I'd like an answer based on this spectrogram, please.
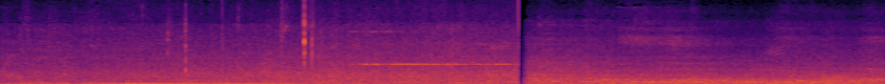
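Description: Busy exhibition-hall ambience: a steady, dense din of crowd and hall noise with a low hum, broken by a sudden momentary dropout about five seconds in.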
